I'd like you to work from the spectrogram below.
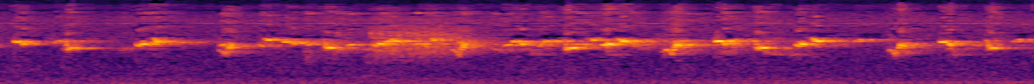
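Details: Sooty-headed bulbul singing a continuous chain of clear whistled and chirped notes, each phrase swinging up and down, with a brief rougher burst near the middle.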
